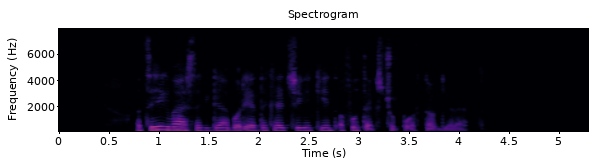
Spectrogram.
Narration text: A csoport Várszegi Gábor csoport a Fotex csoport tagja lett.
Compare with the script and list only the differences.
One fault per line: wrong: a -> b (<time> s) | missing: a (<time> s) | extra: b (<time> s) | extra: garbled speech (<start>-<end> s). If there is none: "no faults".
wrong: csoport -> cég (0.8 s)
wrong: csoport -> érdekeltségeként (1.8 s)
